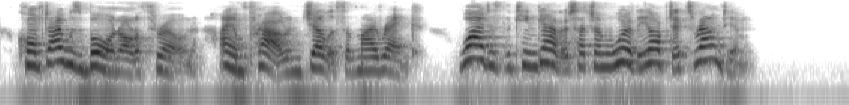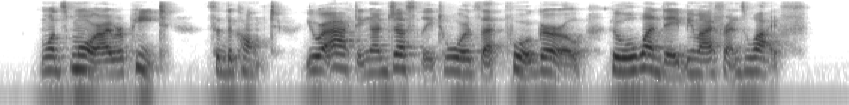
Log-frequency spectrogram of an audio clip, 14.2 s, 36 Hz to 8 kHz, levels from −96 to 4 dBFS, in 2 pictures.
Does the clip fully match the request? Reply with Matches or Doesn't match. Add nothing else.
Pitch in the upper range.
Matches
